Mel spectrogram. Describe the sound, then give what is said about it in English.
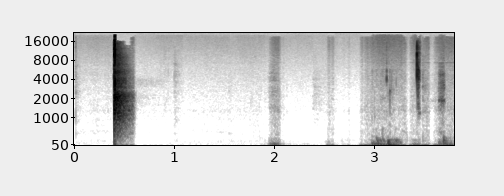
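A single sharp hand clap for audio sync after a 3, 2, 1 countdown rings out loud, followed by quiet, then faint thumps and low rustling handling noises. “Let's clap in 3, 2, 1.”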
